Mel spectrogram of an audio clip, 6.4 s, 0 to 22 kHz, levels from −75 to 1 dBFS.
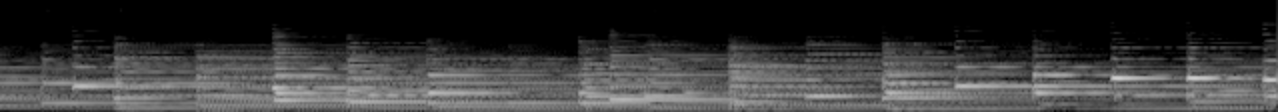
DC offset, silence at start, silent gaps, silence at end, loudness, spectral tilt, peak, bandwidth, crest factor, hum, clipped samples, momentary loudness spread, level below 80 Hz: under 0.1%; 0 s; none; 0 s; -27 LUFS; -6 dB/octave; -10 dBFS; 10 kHz; 16 dB; none; under 0.1%; 7 LU; -74 dBFS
